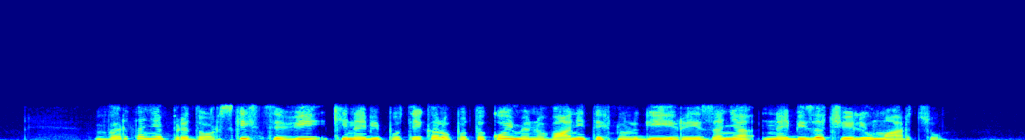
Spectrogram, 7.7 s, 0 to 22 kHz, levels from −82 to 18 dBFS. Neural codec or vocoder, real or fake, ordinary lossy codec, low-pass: vocoder, 24 kHz, 100 mel bands, Vocos; fake; Opus, 16 kbps; 5.4 kHz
